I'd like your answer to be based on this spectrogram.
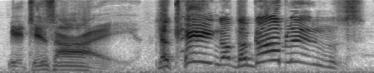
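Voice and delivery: slow, booming roar rising high; fearsome goblin king. Acted. Goblin king announcing himself to Herschel, booming. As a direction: boom it out like a monster. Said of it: "A fearsome voice spoke".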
